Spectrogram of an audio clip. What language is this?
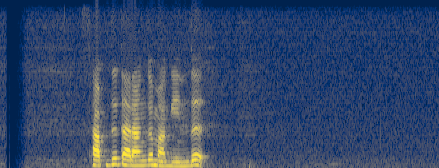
Sinhala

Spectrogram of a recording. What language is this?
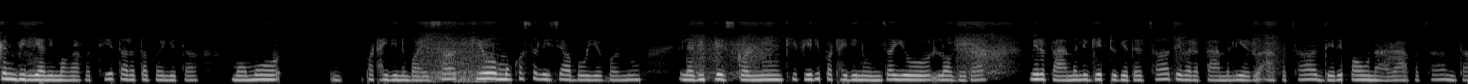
Nepali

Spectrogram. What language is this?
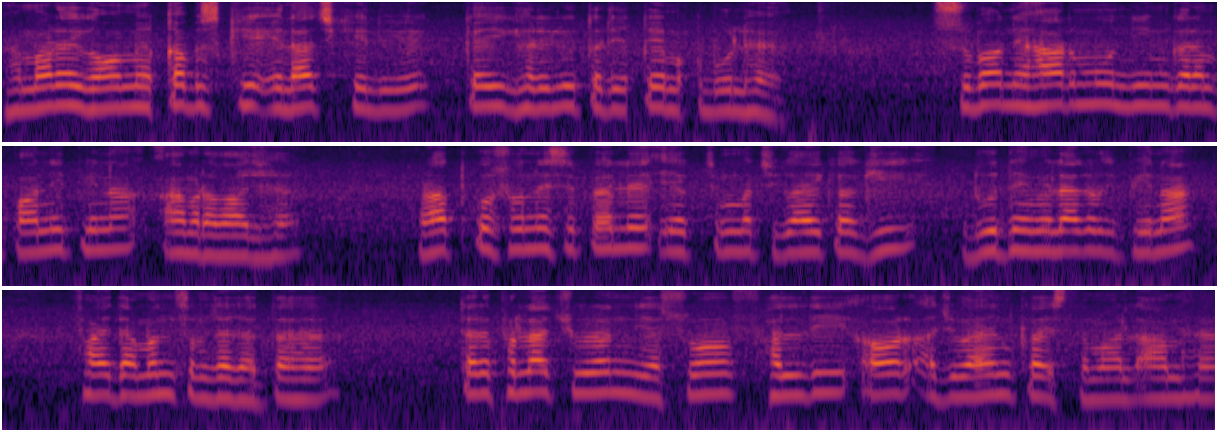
Urdu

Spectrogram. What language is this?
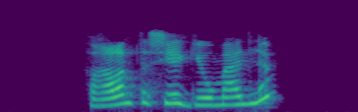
Kabyle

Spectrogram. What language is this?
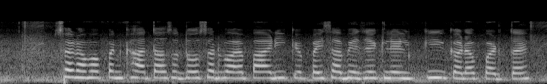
Maithili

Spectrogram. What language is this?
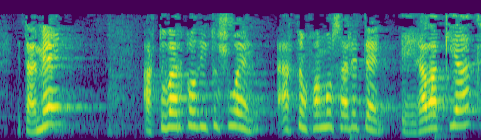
Basque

